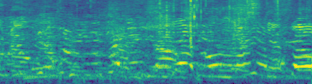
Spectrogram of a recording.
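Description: Indistinct chatter of several voices talking at once, with no clear words.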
